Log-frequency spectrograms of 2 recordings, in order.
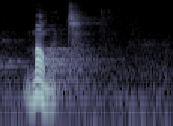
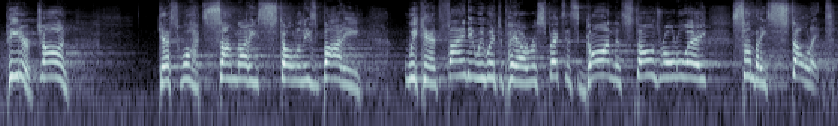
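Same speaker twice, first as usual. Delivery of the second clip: much higher and louder, tumbling out in alarm; frantic report; 9 dB louder than usual. Acted. Mary Magdalene telling Peter and John the body is gone, frantic. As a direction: burst in with terrible news.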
